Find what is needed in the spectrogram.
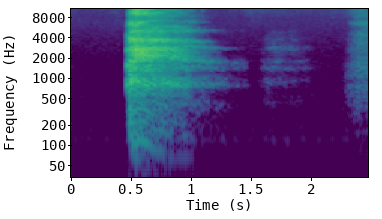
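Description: A man's sigh: one breathy exhale into the microphone, starting about half a second in and fading away within a second.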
